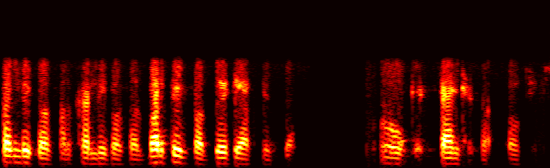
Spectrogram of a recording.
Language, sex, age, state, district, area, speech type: Kannada, male, 30-45, Karnataka, Bangalore Urban, urban, conversation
